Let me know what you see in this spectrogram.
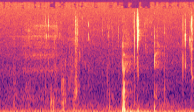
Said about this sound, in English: Well, let's take a little sip.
